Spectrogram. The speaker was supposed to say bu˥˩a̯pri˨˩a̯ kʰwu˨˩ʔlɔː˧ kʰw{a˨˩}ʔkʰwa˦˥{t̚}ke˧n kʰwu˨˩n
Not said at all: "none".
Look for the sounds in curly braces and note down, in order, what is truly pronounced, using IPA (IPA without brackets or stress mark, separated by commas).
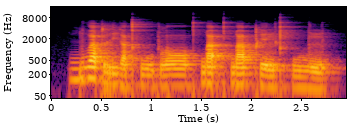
a˥˩, p̚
